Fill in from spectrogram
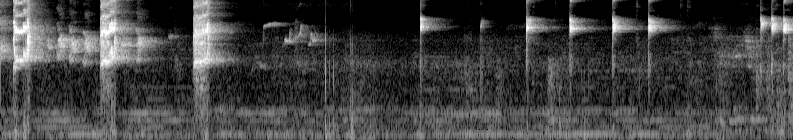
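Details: Caged lovebirds sharing one cage, making a racket: three loud, harsh chirps about a second apart, then quieter gaps and a run of clipped, high notes roughly every half second.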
